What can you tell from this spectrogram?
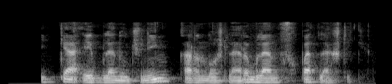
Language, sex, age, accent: Uzbek, male, 25-34, Qoraqalpog'iston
